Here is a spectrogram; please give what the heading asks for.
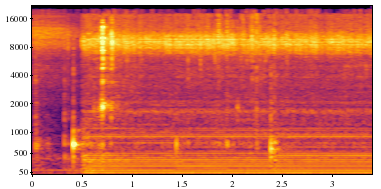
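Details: Saeco Incanto espresso machine after repair of a leak: after a few clicks the pump settles into a steady even hum with no trickling water, brewing normally.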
